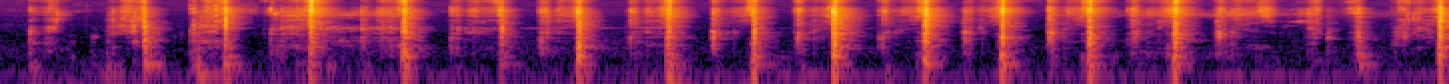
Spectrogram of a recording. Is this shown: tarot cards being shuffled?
yes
